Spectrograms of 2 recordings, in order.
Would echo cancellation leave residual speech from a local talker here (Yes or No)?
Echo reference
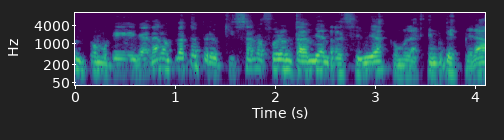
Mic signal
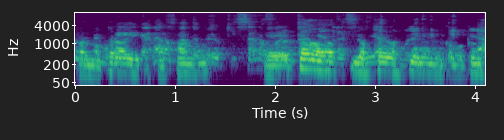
Yes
